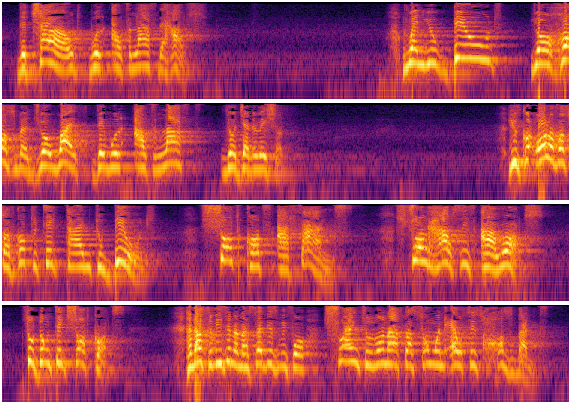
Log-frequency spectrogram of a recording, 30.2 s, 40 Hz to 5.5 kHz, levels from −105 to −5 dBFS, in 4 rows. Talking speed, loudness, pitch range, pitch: 115 wpm, -16 LUFS, 220-285 Hz, 255 Hz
